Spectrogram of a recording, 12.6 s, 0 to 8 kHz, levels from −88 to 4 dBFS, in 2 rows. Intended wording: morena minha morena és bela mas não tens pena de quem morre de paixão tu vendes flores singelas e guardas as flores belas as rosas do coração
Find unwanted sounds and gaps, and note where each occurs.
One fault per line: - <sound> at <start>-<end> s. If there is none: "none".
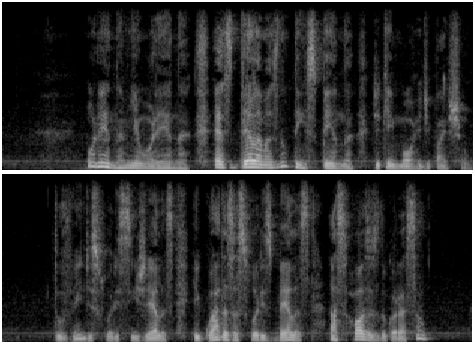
none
